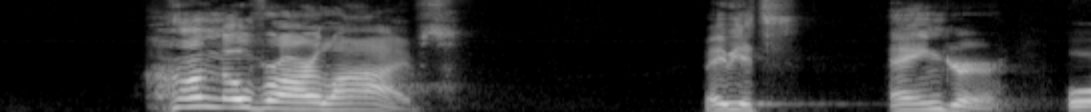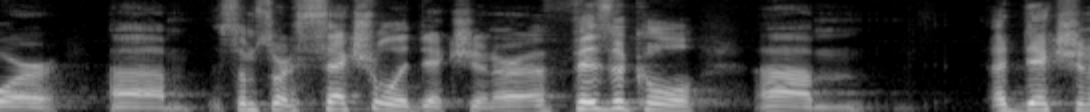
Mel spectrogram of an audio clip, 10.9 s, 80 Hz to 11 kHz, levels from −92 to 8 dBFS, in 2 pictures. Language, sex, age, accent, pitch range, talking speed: English, male, 40-59, American, 180-275 Hz, 105 wpm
